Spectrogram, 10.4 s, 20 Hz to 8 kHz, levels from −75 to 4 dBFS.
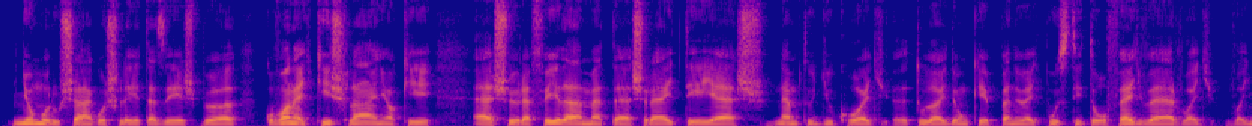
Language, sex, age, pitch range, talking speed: Hungarian, male, 20-39, 105-120 Hz, 115 wpm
